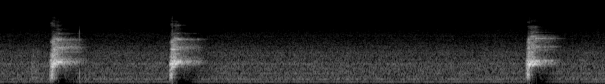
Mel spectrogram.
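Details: A Shih Tzu gives three sharp barks: two close together in the first two seconds, then a pause of over three seconds before a final bark, with a low steady hum behind.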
